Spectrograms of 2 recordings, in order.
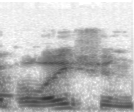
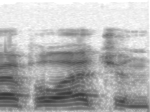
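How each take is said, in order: First: The word has a general, non-regional pronunciation. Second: The word has the local regional pronunciation.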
